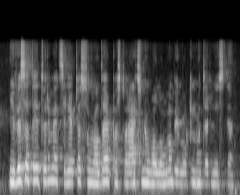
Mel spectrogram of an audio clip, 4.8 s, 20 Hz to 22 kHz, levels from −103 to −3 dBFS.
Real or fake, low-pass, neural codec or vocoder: fake; 9.9 kHz; vocoder, 22.05 kHz, 80 mel bands, WaveNeXt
